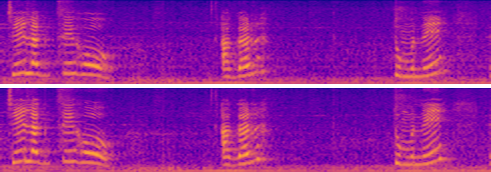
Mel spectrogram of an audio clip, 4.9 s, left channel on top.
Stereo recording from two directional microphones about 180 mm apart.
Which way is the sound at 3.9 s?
15° right (ahead or behind).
